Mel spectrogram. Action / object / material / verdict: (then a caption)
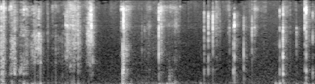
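scrape / thin carved plywood heart / plywood / none. A flat, thin, solid laser-cut plywood heart with a cut-out swirl pattern, palm-sized and held in both hands, is tapped and scratched with long manicured nails. Quick, dry clicks alternate with bright, papery scratching bursts over a soft low thump. Each sound dies away almost at once.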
